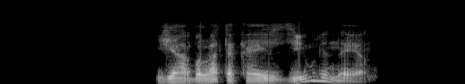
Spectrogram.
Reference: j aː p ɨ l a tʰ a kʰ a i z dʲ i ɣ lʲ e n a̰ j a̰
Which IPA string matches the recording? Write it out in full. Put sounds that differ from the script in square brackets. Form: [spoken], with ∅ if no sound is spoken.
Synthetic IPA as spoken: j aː [b] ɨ l a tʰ a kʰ a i z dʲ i [w] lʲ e n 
